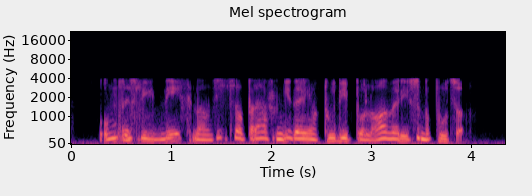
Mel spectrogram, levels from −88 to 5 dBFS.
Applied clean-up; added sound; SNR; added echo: neural diffusion model UNIVERSE++.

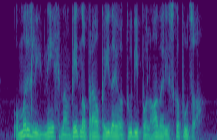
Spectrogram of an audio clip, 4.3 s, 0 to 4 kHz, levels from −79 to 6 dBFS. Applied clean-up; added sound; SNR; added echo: none; none; none; none.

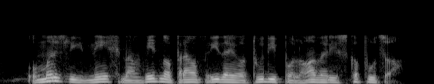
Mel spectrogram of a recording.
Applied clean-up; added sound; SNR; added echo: neural mask model DeepFilterNet 3.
